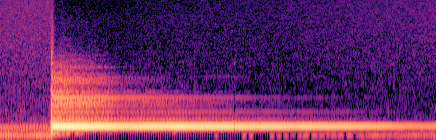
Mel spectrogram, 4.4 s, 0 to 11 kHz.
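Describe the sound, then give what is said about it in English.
A radio time signal tone strikes suddenly and holds as one steady, bell-like pitch with bright overtones, slowly fading over about four seconds with no voices. “At the sound of the tone, it will be 11 p.m.”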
